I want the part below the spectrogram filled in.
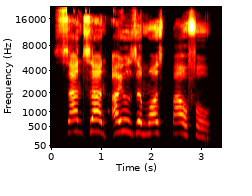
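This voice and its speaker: Using a put-on character voice, a woman speaks at a high pitch and a very slow pace with ordinary pitch variation. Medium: read story. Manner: repetitive, pleading.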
